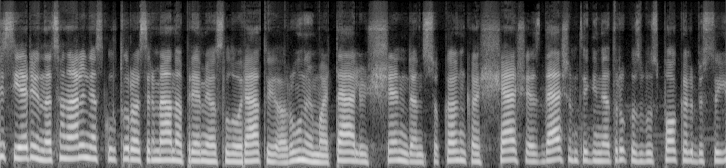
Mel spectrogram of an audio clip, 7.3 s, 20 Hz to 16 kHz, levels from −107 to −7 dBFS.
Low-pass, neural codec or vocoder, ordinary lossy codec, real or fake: 14.4 kHz; codec, 44.1 kHz, 7.8 kbps, DAC; Opus, 24 kbps; fake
